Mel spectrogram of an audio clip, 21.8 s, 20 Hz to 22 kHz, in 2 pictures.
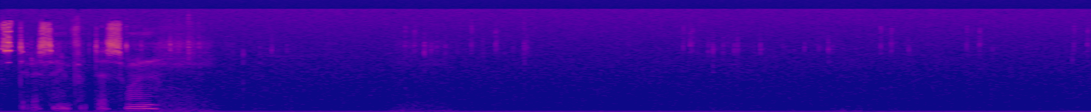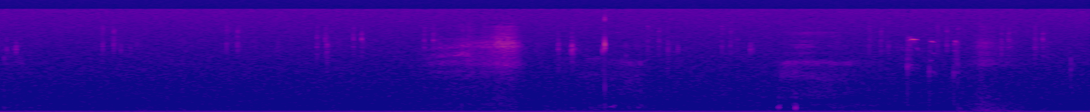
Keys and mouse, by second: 0.4 a, 0.7 a, 1.0 a, 1.4 r, 2.8 g, 4.3 a, 5.2 g, 7.2-9.9 typing, 11.3 s, 12.2 g, 15.9-18.4 typing, 19.9 g.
